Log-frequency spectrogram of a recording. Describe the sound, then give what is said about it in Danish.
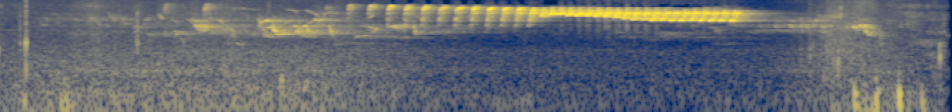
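A bird's song played back over a phone speaker: a rapid series of high chirps speeds up into a continuous shimmering trill, like a coin spinning down on a table, fairly loud and without talk. “Man kan godt forestille sig det der med at dreje en mønt på et bord.”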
